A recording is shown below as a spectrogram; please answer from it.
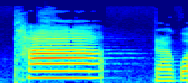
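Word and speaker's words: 她: 있고 그녀도 있는 거죠 타라고 합니다 둘이 인데요 4 둘다 병음 타로 읽습니다 발음이 똑같아요 그런데 한자는 이렇게 조금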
